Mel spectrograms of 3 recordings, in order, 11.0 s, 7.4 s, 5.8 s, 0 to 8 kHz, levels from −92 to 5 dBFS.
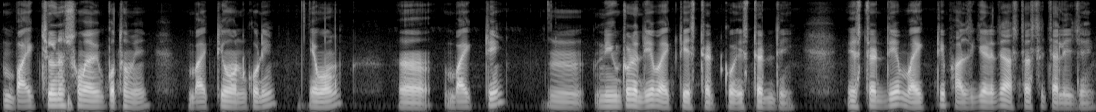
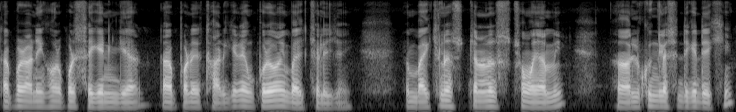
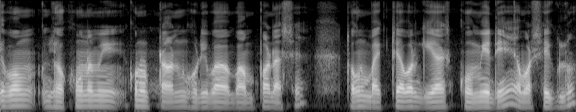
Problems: background sounds at intervals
